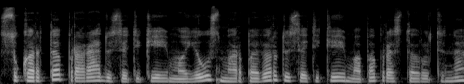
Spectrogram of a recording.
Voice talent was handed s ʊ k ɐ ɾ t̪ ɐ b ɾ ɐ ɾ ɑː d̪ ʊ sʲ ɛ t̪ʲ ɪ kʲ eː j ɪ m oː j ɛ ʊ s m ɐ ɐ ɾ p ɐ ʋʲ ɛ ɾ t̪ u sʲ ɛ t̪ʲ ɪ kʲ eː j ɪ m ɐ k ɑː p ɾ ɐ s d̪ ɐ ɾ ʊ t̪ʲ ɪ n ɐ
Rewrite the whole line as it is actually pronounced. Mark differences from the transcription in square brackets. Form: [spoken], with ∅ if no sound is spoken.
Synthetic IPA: s ʊ k ɐ ɾ t̪ ɐ [p] ɾ ɐ ɾ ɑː d̪ ʊ sʲ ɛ t̪ʲ ɪ kʲ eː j ɪ m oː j ɛ ʊ s m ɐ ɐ ɾ p ɐ ʋʲ ɛ ɾ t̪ [ʊ] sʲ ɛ t̪ʲ ɪ kʲ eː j ɪ m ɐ [p] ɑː p ɾ ɐ s [t̪] ɐ ɾ ʊ t̪ʲ ɪ n ɐ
